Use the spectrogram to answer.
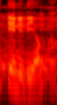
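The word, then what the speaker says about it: ctenidium: सी silent है यहाँ पे, टेनिडियम, और what is called as an gills.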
